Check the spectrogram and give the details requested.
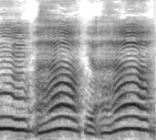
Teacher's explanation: Ha ini makhrajnya ada di bawah tenggorokan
